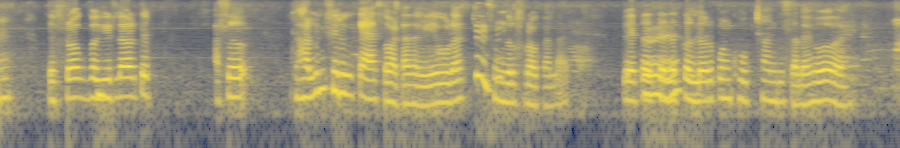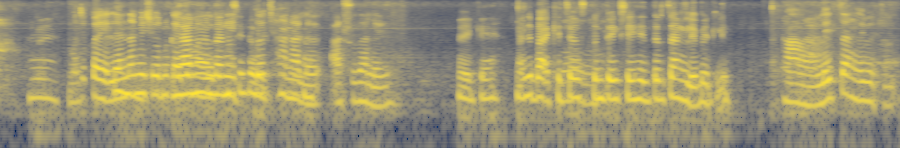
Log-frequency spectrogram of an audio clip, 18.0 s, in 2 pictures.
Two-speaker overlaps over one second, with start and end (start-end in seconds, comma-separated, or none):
9.7-11.4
